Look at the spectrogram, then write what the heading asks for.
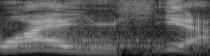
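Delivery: taunting, scornful, mocking voice. Narrator gives Satan's words to someone standing before God, in a mocking voice. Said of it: "the Satan's mocking voice saying".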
